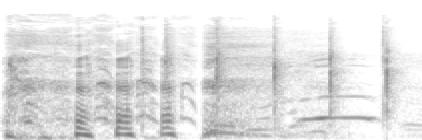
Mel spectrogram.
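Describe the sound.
Scattered hand claps in a radio studio during an Independence Day show, a few sharp slaps at irregular intervals mixed with chuckling and talking voices.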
